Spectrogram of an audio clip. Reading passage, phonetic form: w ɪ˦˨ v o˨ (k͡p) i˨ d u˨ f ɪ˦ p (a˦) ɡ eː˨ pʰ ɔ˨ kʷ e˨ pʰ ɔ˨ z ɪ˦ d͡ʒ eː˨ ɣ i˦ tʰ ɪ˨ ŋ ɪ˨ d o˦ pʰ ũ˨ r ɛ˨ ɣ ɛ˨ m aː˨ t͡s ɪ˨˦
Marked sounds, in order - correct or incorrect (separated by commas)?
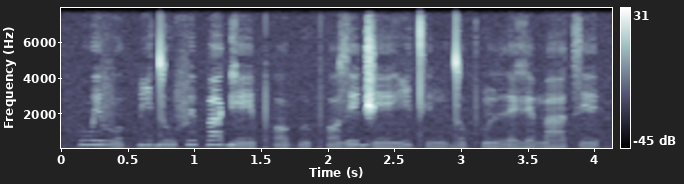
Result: correct, correct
